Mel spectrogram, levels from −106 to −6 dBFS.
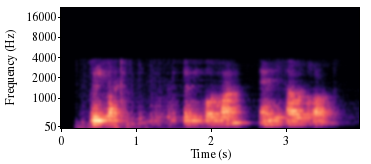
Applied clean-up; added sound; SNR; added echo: neural mask model DeepFilterNet 3.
